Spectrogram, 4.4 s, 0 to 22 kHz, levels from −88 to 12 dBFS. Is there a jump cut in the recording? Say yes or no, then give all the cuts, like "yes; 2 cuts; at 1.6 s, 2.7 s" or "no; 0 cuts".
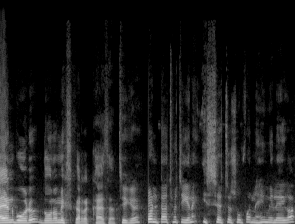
yes; 1 cut; at 2.2 s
